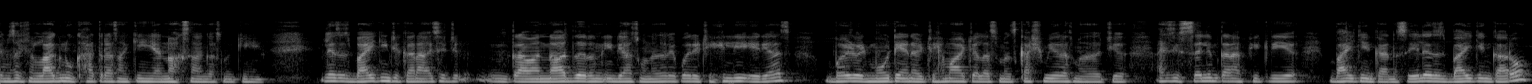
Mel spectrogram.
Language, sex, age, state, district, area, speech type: Kashmiri, male, 18-30, Jammu and Kashmir, Ganderbal, rural, spontaneous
